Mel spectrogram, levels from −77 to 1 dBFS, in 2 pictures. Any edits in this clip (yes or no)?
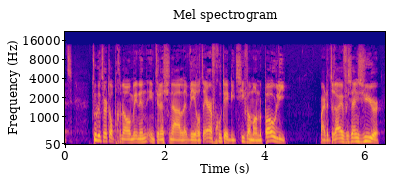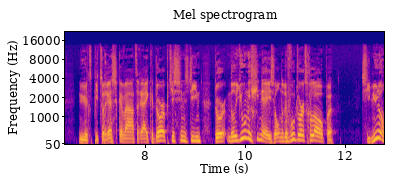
no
